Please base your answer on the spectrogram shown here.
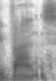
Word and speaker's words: Vance: recently JD, I think you have to say Vance is the right way to pronounce it. As opposed to Vance.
